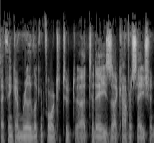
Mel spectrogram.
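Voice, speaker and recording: At a fairly quick pace, a man talks in a very deep, low pitch with fairly even intonation. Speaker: podcast co-host. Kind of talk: interview conversation.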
